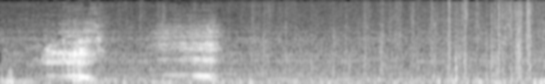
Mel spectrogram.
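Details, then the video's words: A Punganur cow gives two moderate moos close together, each wavering and slightly falling, then rustling and clattering noises build toward the end. "punganur cow"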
